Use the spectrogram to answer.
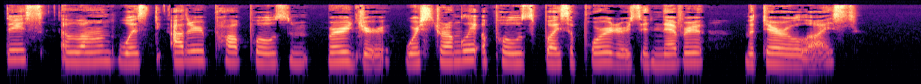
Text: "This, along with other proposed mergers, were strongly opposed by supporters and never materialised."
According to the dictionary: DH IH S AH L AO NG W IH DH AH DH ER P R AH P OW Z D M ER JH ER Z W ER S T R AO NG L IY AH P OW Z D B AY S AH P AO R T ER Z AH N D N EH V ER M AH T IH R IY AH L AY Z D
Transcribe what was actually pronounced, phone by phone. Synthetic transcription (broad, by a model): DH IH S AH L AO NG W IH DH AH DH ER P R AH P OW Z M ER JH ER W ER S T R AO NG L IY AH P OW Z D B AY S AH P AO R T ER Z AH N N EH V ER M AH T IH R IY AH L AY Z D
